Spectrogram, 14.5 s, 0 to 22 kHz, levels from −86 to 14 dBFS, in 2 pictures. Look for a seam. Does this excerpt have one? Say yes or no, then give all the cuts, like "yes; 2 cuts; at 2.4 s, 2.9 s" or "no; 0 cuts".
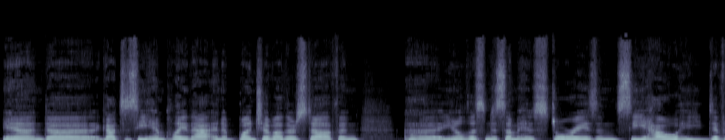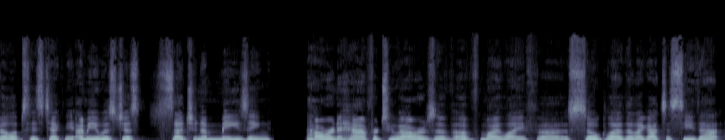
no; 0 cuts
